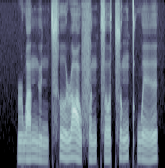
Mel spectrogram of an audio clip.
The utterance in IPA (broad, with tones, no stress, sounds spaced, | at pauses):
ɻ w ä˧˥ n̪ y˨˩ n t͡sʰ ɹ̩˥˧ ɻ ɑ˥˩ ʊ̯ f ə˧˥ n t͡s ɤ˧˥ t͡s ʊ˧˥ ŋ t̪ʰ w e˨˩˦ ɪ̯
